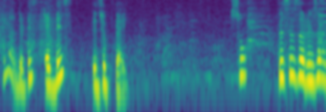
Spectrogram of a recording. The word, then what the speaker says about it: Aedes aegypti: Children have written the pronunciation of this word with pencil here so that it will be easy for you to pronunciate. That is Aedes aegypti.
